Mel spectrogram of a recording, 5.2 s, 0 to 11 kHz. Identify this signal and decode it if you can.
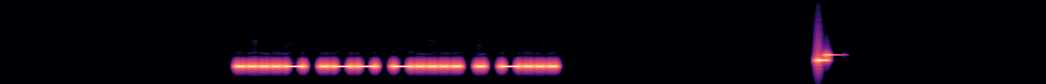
Morse code, heard as a keyed tone, about 40 wpm, 700 Hz. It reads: 4W6EB
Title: Five Challenging Letter-Number Combinations 40wpm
